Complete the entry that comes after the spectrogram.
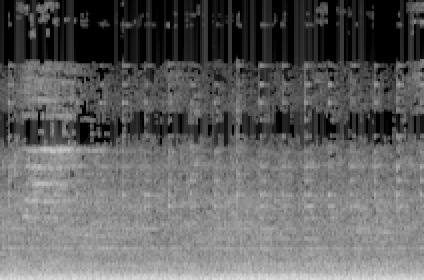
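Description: Covered hopper cars of a grain train rolling steadily past a grade crossing: a continuous rumble of steel wheels on the rails.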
